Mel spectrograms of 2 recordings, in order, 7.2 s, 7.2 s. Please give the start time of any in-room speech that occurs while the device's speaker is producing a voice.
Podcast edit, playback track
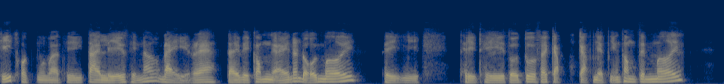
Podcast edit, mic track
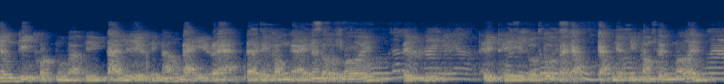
2 s

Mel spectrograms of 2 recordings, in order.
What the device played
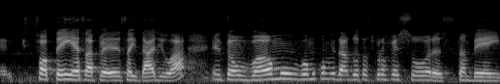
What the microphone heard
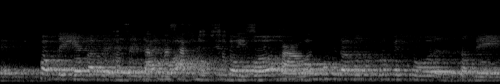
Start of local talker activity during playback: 1 s

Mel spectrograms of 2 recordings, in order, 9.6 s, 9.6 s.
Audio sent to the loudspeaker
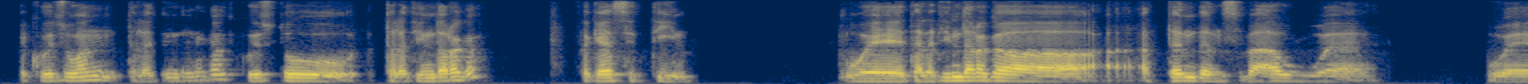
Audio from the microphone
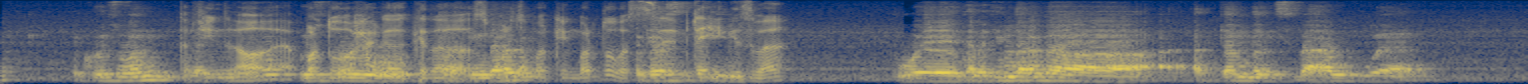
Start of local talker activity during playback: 1 s

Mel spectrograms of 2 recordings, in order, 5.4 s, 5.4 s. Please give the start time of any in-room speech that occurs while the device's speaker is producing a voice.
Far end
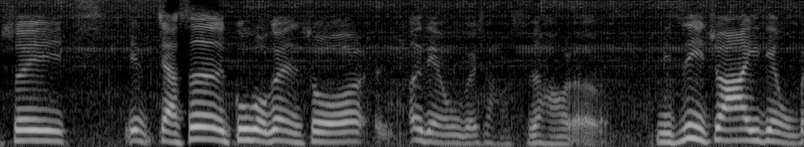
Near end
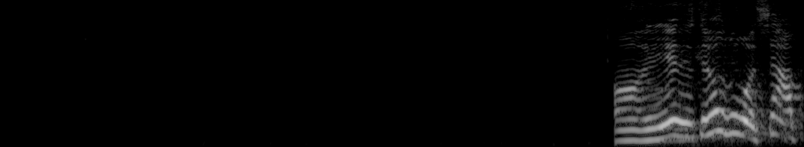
4 s

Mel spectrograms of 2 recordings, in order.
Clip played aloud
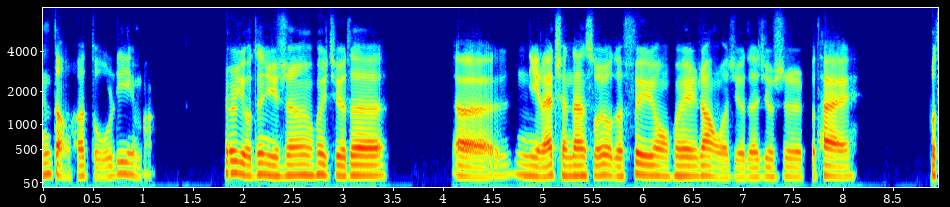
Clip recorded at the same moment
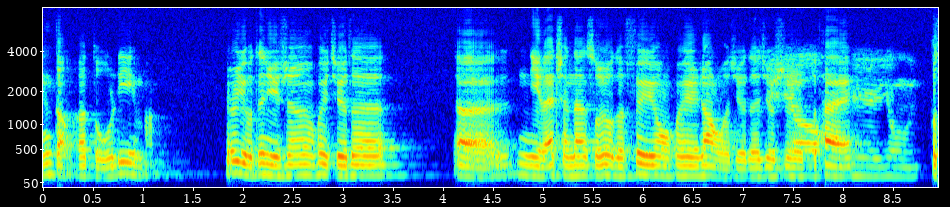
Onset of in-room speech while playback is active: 7 s

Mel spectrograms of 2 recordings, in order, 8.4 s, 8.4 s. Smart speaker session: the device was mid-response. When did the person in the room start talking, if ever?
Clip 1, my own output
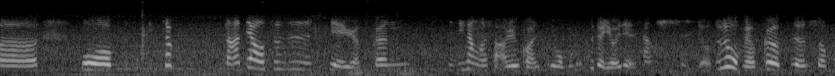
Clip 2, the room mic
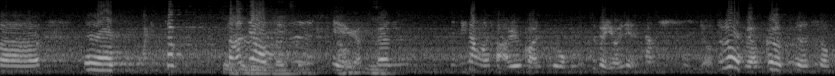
2 s

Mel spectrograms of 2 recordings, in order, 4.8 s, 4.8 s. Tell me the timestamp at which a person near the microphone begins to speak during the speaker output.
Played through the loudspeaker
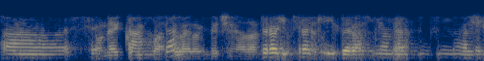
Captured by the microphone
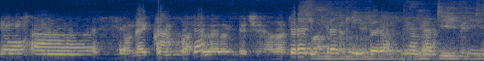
3 s

